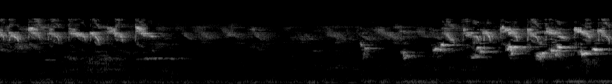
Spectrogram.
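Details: Hume's white-eye song: rapid, high, jumbled twittering notes in quick bursts, a quieter pause in the middle, then louder slurred chirps dipping slightly lower in pitch toward the end.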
